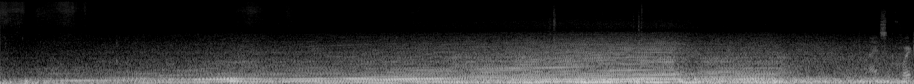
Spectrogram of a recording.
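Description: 2019 Toyota Tundra SR5 Double Cab with 5.7 liter V8 and automatic transmission, a steady low engine drone heard from inside the cab while cornering and downshifting, rising and falling gently, with some voice over it.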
